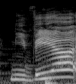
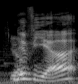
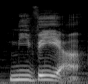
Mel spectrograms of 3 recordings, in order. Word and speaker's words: Nivea: English native speakers usually say Nivea, Nivea. In German, we say Nivea, Nivea. So the emphasis is on the E.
